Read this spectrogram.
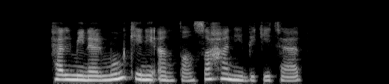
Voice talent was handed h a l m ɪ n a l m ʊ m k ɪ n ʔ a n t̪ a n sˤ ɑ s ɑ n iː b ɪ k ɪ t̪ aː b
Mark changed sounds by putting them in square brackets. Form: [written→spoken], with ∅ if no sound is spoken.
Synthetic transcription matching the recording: h a l m ɪ n a l m ʊ m k ɪ n ʔ a n t̪ [a→ɑ] n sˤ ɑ [s→ħ] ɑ n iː b ɪ k ɪ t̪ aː b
